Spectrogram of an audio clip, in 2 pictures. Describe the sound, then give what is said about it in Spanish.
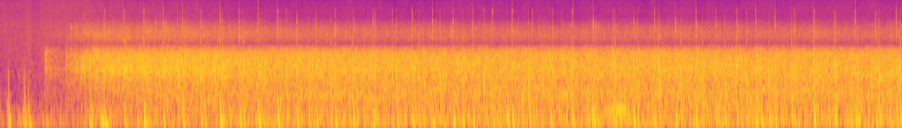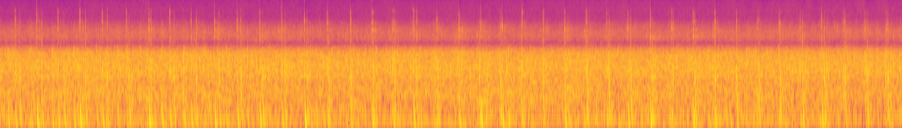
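Sustained audience applause at a gathering, offered as a minute of tribute to people absent or deceased; dense, even clapping starts after a brief moment and continues steadily and loudly for over twenty seconds with no talk. “les demos un minuto de aplauso también.”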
